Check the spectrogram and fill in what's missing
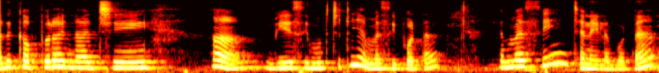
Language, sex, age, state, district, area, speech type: Tamil, female, 18-30, Tamil Nadu, Thanjavur, rural, spontaneous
